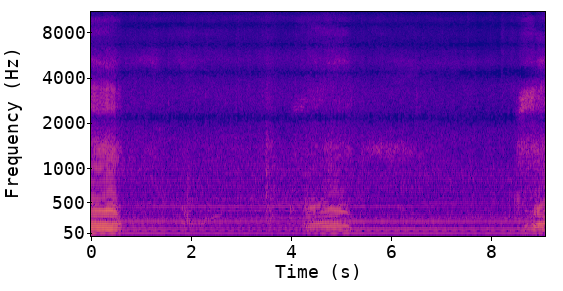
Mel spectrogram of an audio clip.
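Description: A Rottweiler snores deeply, with rumbling, raspy breaths about every four seconds.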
